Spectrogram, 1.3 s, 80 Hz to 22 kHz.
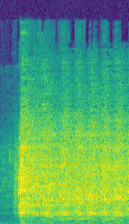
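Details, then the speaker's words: BMW E30, just back from the frame shop, fresh gas, new code shown: the starter spins with a steady whirr but the engine never catches. Crank no start, caused by the camshaft position sensor being unplugged. "all right hold up something's not right look oh it's not plugged in up there oh the cam sensor that would be nice"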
